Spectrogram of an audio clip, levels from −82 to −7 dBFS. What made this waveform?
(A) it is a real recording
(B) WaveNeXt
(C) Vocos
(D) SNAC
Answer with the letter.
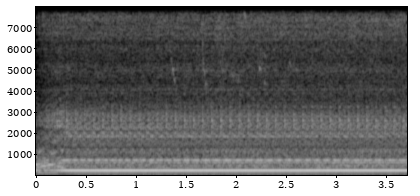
A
